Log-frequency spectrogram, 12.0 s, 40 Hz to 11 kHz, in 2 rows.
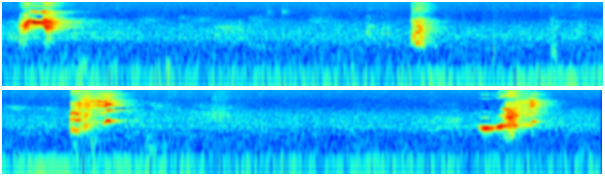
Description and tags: fr0608bg Grey Parrot 2
The varied calls and screehes of the Grey Parrot. Recorded at Le Jardin D'Oiseaux Tropicale in Provence.
bird, bird-call, bird-song, field-recording, grey-parrot, jungle, tropical-bird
